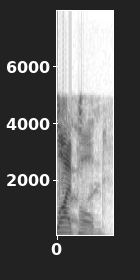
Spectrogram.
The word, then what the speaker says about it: Leipold: Leipold.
